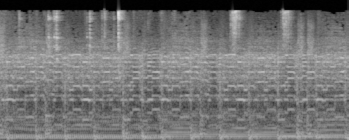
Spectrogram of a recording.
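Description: Background rock music led by guitar, with a steady beat.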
